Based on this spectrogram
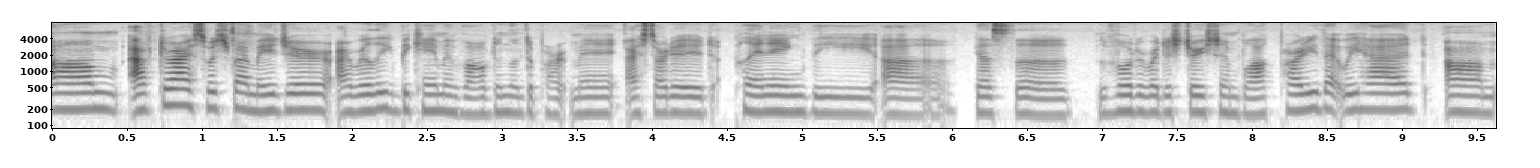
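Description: A woman talks at a moderate pace with a fairly low pitch. The recording is very clean, with a silent background. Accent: American. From Richmond, Virginia. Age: 20s. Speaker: student fellow. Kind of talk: interview.

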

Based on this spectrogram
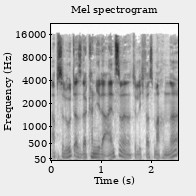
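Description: A man speaks at a fairly quick pace. His pitch is very deep and low. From Germany, Cologne. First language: Indonesian (speaking German). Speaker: football commentator. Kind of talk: casual interview. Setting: video call.

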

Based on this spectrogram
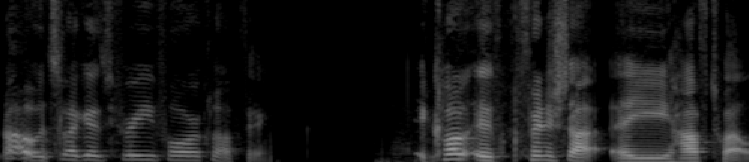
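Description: The speaker has an Irish accent. The pace is moderate. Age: 20s. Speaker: podcast host. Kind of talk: casual chat. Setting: studio, video recording.

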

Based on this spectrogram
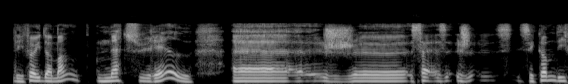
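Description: With ordinary pitch variation, a man speaks at a fairly high pitch. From Quebec, Abitibi. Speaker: community radio host. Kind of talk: casual chat. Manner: halting, repeats words.

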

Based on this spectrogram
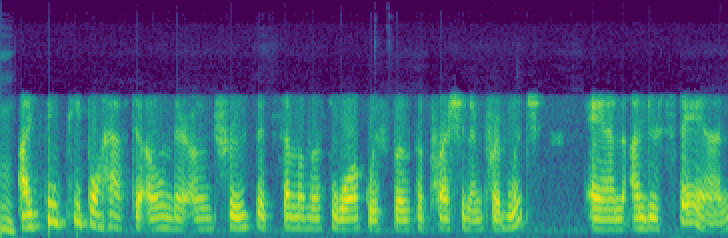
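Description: This is an unremarkable speaking voice: a woman with a fairly low pitch and an American accent. She talks at a moderate pace with ordinary pitch variation. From Chicago. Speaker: anthropologist and former university president. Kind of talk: panel discussion. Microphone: poor sound quality.

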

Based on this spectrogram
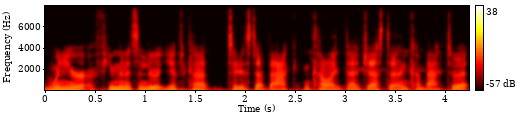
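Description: A man speaks with a fairly low pitch. His voice has vocal fry. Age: 20s. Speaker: podcast host and comedian. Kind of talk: scripted narration; casual interview chat.

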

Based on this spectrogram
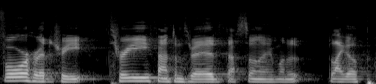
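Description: In a Dublin accent, a man speaks at medium pitch with ordinary pitch variation. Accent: Irish, Dublin. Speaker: film podcast host. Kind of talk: casual chat.

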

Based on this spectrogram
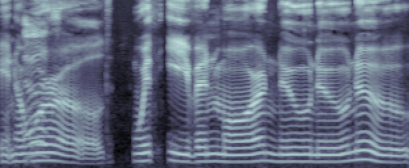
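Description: Speaking very slowly, a man puts on a character voice at medium pitch with fairly even intonation. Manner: dramatic.

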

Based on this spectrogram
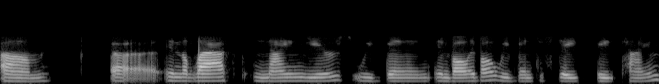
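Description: With a very deep, low pitch, a woman speaks at a very slow pace in a monotone, flat delivery. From Nebraska, small town. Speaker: school principal. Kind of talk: casual interview. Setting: phone call.

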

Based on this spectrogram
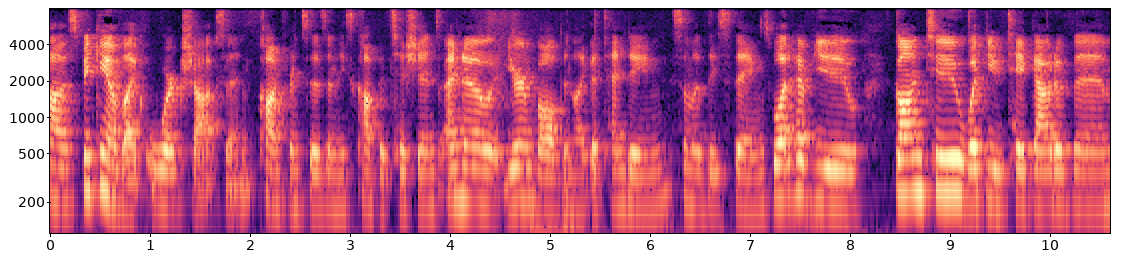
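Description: In an ordinary speaking voice, a woman talks at a moderate pace and medium pitch with fairly even intonation, big swings in loudness and hardly any pauses. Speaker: podcast host. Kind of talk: casual interview.

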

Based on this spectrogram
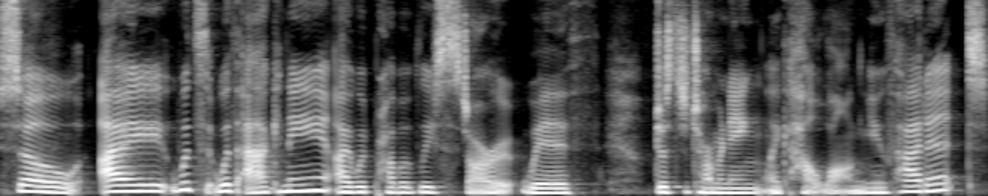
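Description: A woman with an American accent speaks very slowly at a medium pitch, with ordinary pitch variation. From New Brunswick, Canada, then Wisconsin from age ten. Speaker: holistic skincare practitioner. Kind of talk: casual interview.

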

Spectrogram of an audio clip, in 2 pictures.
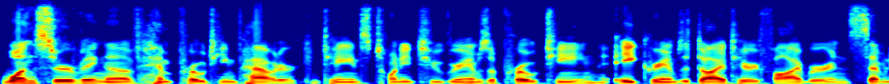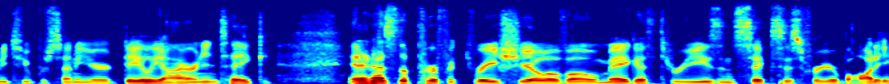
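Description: A man talks at a fairly quick pace with hardly any pauses. His is a plain, everyday voice. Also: medium pitch for a man, ordinary pitch variation. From Canada, Nova Scotia (Halifax). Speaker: entrepreneur. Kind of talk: interview.

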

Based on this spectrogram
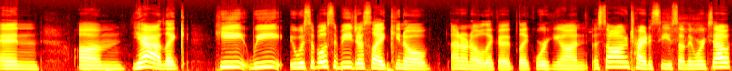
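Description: Very fast speech in a New York accent carries lively intonation, recorded with a dry, close sound and no echo. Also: woman, very clean recording, silent background. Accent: American (New York). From US, New York; raised largely in Buffalo, Western New York. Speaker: musician. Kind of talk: casual chat.

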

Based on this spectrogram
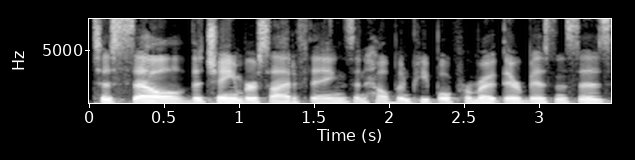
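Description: Her voice fairly low for a woman and marked by vocal fry, she talks at a very fast pace. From Louisiana, Acadiana (Lafayette). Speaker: nonprofit executive. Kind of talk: interview.

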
